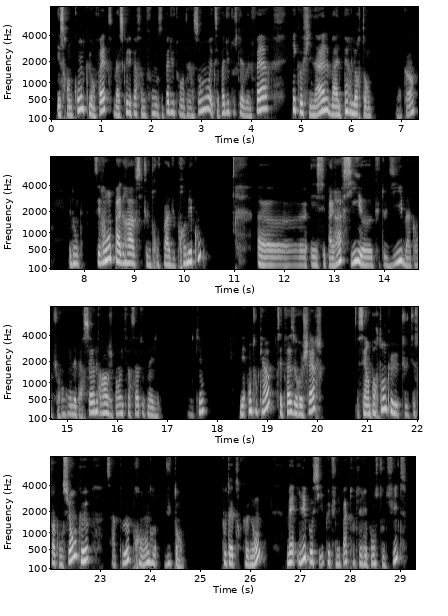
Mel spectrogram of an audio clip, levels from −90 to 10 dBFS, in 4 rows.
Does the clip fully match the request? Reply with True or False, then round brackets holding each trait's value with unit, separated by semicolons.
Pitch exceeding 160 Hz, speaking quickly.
True (185 Hz; 235 wpm)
